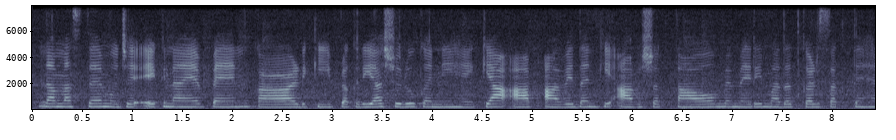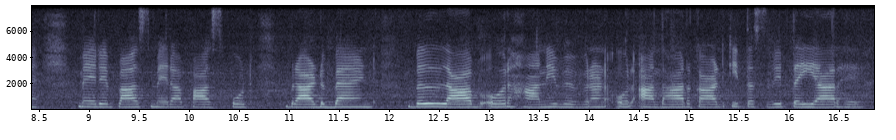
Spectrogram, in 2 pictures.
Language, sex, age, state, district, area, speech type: Hindi, female, 30-45, Madhya Pradesh, Harda, urban, read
